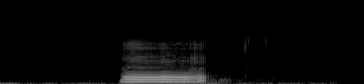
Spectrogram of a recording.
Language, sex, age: Norwegian, male, 34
